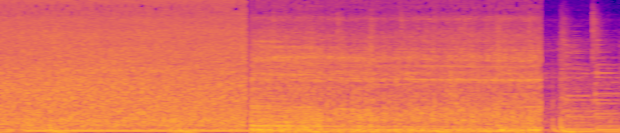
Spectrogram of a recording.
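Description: Small waterfall, water pouring and splashing over rocks into a pool, a steady rush of noise. The sound changes abruptly about two and a half seconds in, and background music with a beat takes over near the end.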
